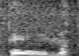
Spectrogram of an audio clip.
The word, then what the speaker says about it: boom: Like that's how we pronounce that. Instead of boom, we said we say boom.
